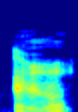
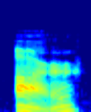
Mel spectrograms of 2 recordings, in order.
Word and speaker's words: 耳: It is pronounced in the third tone R. R.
